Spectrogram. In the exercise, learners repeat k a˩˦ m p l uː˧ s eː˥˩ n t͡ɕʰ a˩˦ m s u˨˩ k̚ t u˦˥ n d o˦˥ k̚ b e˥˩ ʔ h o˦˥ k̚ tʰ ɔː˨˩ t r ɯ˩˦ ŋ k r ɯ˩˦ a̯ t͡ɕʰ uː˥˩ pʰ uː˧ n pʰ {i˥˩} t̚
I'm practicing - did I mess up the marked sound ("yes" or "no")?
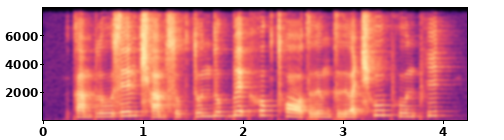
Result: no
